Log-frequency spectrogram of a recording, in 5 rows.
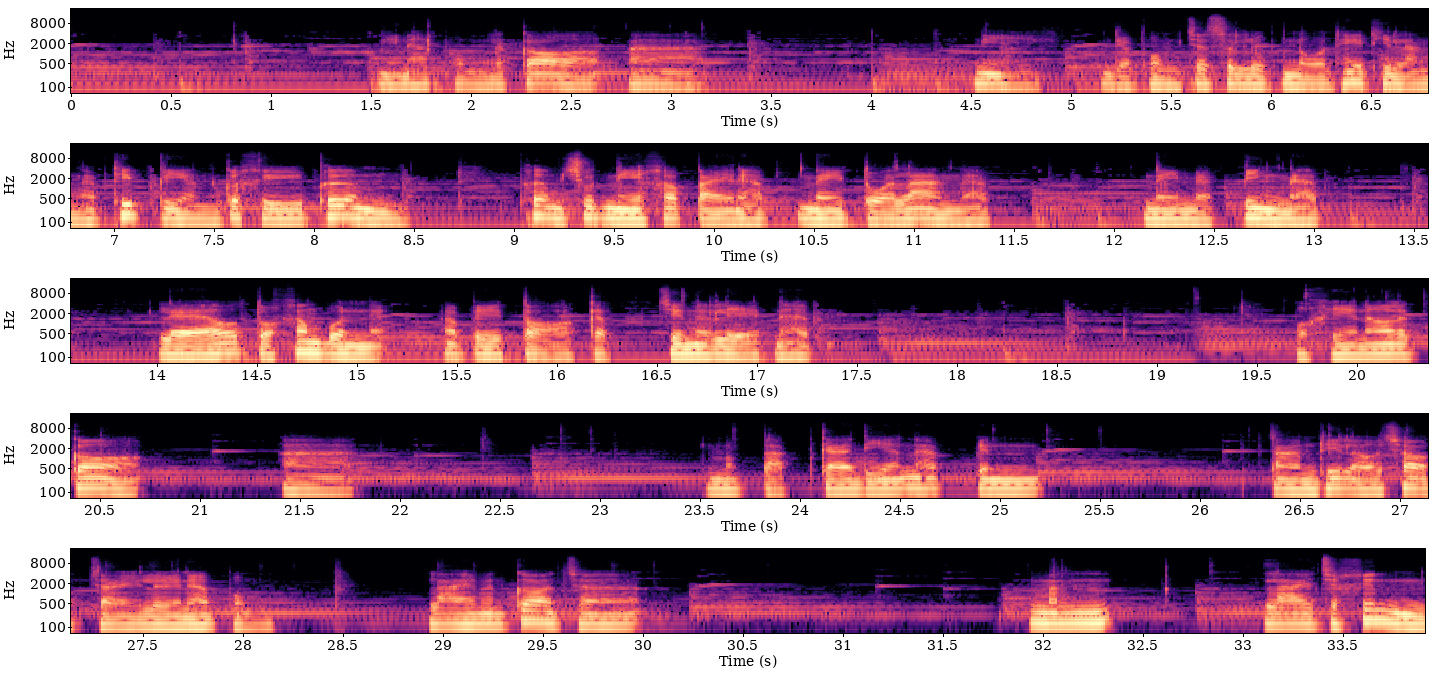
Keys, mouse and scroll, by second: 0.0 right click, 1.6 KP_Decimal, 2.3-2.7 scroll up 2, 2.9 middle click, 3.3 middle click, 3.6 middle click, 3.9 middle click, 7.7-19.7 drag, 20.1 middle click, 20.5 middle click, 22.8 middle click, 23.1 scroll up 1, 23.6 click, 25.2 scroll down 1, 26.0 middle drag, 26.7 a, 27.0 middle drag, 27.5 middle drag, 28.0 middle drag, 28.9 middle click, 29.5 middle click, 29.8 middle drag, 30.6 middle drag, 30.9-31.3 middle drag, 31.3-32.4 scroll up 3, 32.8 click, 33.4-33.9 drag.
